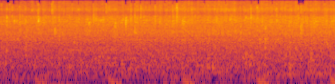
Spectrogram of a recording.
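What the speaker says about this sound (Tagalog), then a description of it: "Lumakas lalang ulan!" Heavy rain pours down steadily, a dense continuous hiss with no pauses and no voices.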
